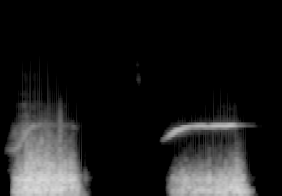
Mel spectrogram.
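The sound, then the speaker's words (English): Two fairly loud whistles from someone's lips, breathy and airy: a brief first note, then after a pause a longer tone that slides slightly upward and holds before stopping. “And he's like, oh, I'll just let out a little whistle.”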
